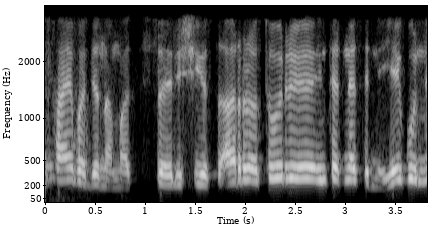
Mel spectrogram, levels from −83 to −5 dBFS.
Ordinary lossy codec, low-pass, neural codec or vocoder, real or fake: MP3, 32 kbps; 3.6 kHz; none; real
